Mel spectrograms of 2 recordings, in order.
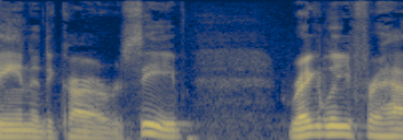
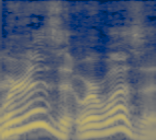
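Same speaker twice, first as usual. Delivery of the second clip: alarmed, much higher where; surprised question; 7 semitones higher than usual. Real, not acted. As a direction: jump up in pitch, startled. Panicked search for lost audio.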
